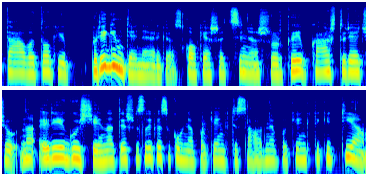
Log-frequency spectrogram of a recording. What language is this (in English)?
Lithuanian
